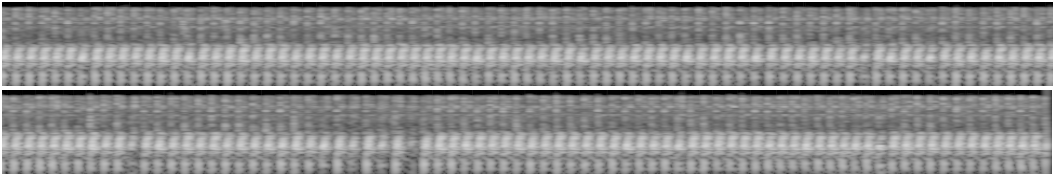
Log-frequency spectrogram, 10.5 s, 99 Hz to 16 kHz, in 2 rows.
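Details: 1985 Honda ATC 200X junkyard three-wheeler after a cold start on starting fluid, camera on the tire. Quick, even single-cylinder putter at about four beats per second, steady throughout, with no valve, chain or bottom-end noise. Normal idle.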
